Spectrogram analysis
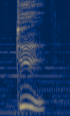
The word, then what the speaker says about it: deux: l app est encore fort 1 les chiffres deux voiliers noter que la laiterie x à la fin ne se prononcent pas c'est une lettre millette répéter encore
